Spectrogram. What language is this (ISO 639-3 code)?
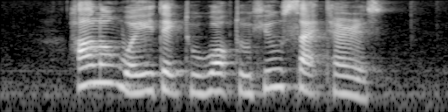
eng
